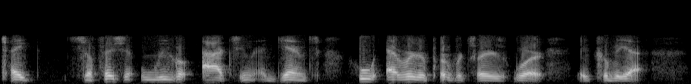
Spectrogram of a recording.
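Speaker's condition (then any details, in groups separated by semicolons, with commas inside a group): Traumatic brain injury; noticeable voice challenge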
